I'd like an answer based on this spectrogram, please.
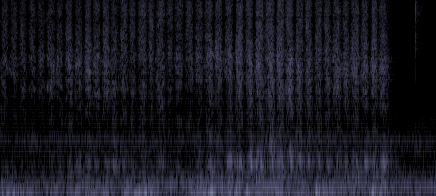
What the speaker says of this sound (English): I put a little bit on there, I blot it, and then I come over here and I just rub it off.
